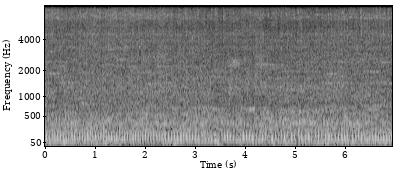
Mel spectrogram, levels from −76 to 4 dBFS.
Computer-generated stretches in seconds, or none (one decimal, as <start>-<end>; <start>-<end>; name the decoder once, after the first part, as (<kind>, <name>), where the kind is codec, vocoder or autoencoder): 1.9-2.4 (codec, SNAC); 3.4-4.7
